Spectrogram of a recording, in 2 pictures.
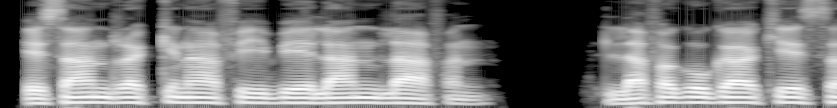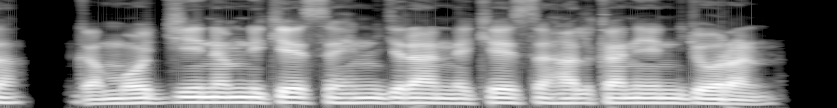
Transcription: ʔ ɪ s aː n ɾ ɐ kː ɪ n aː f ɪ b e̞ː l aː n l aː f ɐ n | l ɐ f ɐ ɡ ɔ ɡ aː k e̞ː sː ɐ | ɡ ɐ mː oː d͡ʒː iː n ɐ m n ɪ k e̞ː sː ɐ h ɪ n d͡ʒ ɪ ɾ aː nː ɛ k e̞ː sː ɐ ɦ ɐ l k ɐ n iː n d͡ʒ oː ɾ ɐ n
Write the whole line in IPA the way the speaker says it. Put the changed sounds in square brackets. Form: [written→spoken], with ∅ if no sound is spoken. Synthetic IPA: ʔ ɪ s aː n ɾ ɐ kː ɪ n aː f ɪ b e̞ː l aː n l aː f ɐ n | l ɐ f ɐ ɡ ɔ ɡ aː k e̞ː sː ɐ | ɡ ɐ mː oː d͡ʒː iː n ɐ m n ɪ k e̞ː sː ɐ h ɪ n d͡ʒ ɪ ɾ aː nː ɛ k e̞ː sː ɐ ɦ ɐ l k ɐ n iː n d͡ʒ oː ɾ ɐ n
